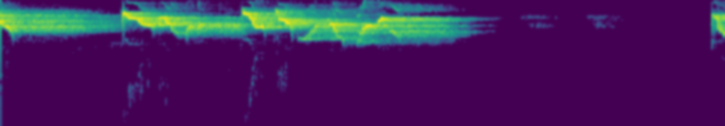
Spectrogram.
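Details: White-eye singing as a lure for other white-eyes: three quickly linked high warbling phrases with downward-swooping notes and crisp ticks, followed by a silent gap before another phrase begins.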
